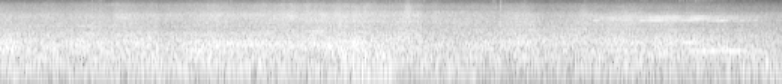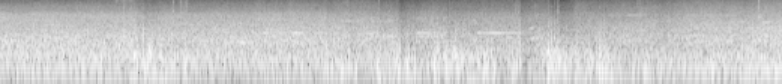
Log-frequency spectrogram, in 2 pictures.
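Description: Jet engines roar loudly as an airliner takes off and fades into the distance.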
